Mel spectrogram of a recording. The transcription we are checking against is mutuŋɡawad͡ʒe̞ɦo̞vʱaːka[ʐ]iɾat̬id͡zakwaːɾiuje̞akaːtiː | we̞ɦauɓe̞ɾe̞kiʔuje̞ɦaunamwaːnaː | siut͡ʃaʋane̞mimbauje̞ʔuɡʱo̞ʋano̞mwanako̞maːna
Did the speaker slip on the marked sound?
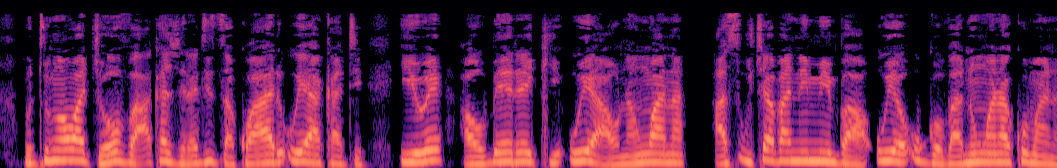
no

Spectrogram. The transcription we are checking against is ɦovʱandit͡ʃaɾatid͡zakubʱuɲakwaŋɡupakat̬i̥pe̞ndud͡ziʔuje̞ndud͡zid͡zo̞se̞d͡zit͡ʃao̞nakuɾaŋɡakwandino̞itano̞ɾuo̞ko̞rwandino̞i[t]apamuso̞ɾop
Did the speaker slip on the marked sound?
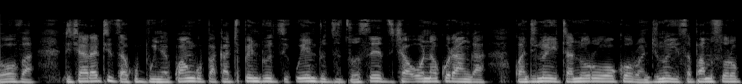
yes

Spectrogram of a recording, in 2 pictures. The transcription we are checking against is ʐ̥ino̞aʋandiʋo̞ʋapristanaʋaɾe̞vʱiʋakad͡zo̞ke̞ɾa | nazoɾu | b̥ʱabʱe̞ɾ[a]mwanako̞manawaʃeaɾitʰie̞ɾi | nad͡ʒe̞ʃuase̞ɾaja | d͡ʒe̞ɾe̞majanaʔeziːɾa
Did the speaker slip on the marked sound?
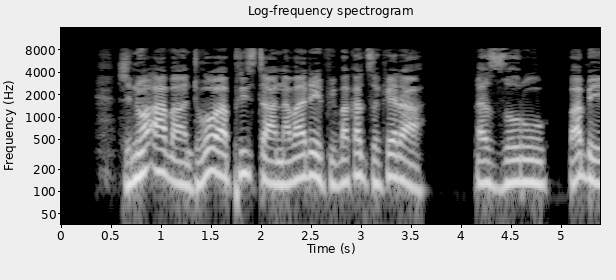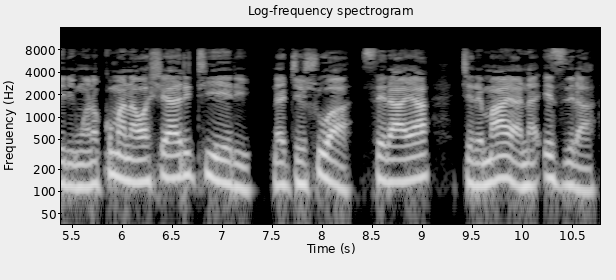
yes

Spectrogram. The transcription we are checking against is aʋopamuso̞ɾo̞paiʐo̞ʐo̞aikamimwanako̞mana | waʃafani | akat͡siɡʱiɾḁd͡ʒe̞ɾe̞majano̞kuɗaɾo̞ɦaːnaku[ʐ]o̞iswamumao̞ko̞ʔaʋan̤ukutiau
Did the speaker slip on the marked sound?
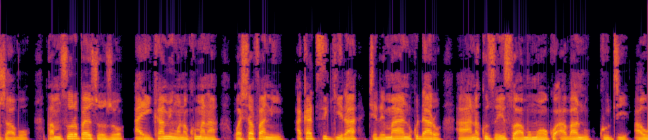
yes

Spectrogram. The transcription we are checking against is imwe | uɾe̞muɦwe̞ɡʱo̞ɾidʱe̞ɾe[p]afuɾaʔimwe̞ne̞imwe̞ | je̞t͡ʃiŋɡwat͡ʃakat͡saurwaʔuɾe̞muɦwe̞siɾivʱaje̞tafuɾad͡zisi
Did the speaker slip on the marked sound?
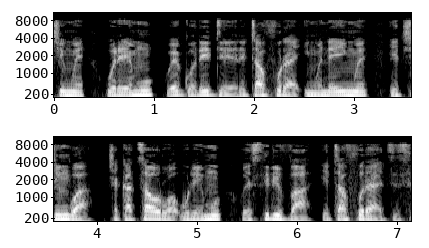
yes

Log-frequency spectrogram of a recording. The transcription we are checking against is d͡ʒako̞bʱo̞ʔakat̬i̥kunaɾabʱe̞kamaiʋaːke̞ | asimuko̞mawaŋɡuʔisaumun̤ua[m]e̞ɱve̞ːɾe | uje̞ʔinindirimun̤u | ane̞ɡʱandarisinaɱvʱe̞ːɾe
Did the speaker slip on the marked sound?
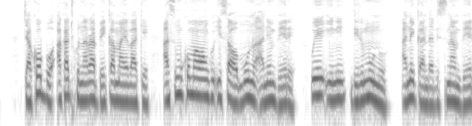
yes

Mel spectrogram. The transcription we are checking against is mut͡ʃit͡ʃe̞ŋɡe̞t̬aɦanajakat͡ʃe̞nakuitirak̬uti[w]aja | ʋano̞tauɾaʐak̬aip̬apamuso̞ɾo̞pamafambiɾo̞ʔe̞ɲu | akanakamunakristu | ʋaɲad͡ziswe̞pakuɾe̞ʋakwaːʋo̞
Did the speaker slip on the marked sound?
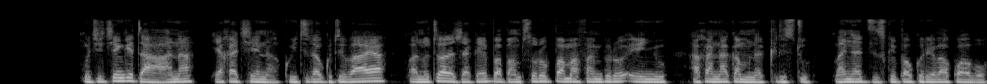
yes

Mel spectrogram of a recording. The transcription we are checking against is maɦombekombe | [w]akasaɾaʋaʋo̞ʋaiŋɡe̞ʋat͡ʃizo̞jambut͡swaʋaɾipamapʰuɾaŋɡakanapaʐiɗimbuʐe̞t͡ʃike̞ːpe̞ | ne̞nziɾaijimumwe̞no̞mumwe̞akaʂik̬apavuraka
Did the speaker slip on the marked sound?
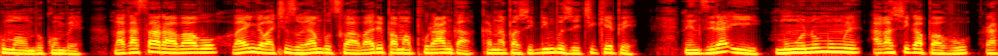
yes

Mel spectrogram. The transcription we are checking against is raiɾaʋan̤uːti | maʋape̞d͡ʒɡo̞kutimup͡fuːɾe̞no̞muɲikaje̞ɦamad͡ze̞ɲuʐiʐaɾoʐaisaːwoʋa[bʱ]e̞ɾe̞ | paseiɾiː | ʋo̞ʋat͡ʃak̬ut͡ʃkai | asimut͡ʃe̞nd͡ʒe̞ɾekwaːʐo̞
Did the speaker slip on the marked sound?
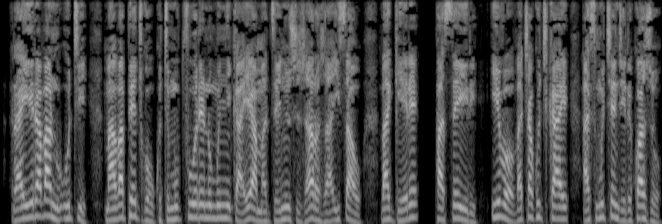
yes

